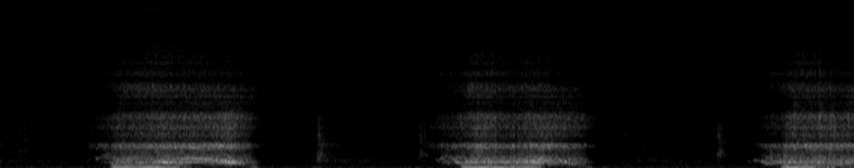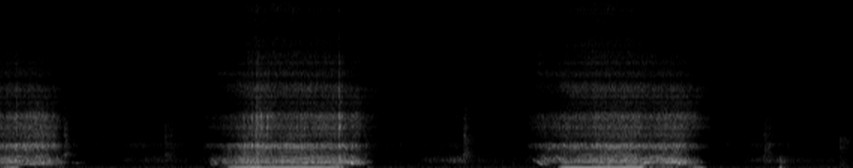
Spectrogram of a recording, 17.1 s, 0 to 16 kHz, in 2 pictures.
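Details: Phone recording of a sleeper after practicing the 4-7-8 breathing technique: five loud, rattling inspiratory snores about every three seconds with quiet exhalations between; regular snoring during sleep.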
